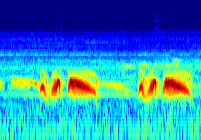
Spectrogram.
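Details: Spotted dove in vigorous 'thúc gù' cooing. A soft droning lead-in, then two quick hoots and a long descending coo. The phrase is delivered twice in quick succession.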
